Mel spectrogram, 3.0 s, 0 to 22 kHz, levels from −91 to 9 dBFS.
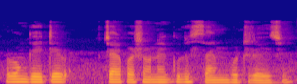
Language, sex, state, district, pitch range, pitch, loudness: Bengali, male, Tripura, South Tripura, 105-125 Hz, 120 Hz, -17 LUFS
